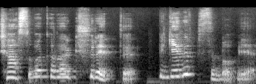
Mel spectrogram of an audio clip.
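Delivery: crying, high, soft tearful voice.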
